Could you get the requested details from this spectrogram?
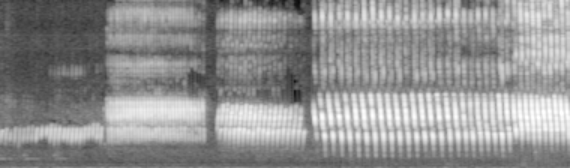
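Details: Long rolling canary song used to coax young canaries into singing: a lower trill steps up to bright buzzy rolls, then breaks into a quick, strongly pulsed high roll.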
